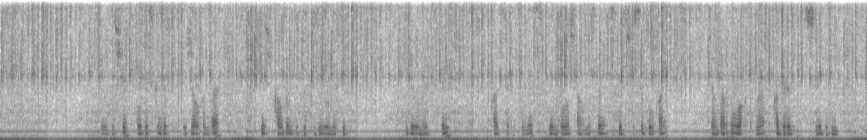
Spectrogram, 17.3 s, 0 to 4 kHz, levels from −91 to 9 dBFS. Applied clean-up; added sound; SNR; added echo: none; Rattle; -3 dB; none.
